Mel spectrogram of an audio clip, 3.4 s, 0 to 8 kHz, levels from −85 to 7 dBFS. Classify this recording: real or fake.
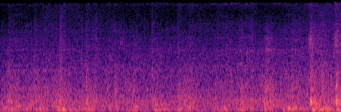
fake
